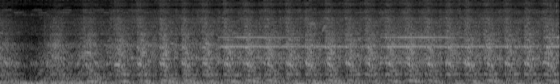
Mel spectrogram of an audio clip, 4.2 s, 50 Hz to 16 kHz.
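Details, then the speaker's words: 1998 Dodge Durango, 219,000 miles, sat over 10 years, possibly weak battery: quick, even, strong cranking from a healthy starter but never fires; owner tries starting fluid next. "Crank's good. I guess I'm gonna go grab some starting fluid and see if that works."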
